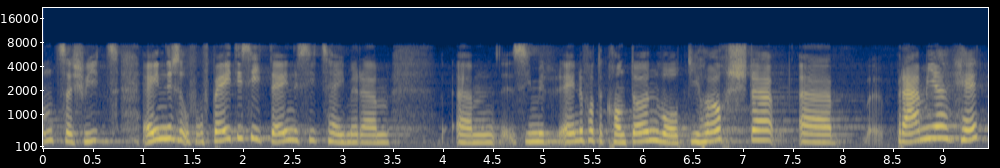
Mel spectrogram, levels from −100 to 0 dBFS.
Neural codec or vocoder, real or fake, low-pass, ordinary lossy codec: none; real; 7.2 kHz; none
